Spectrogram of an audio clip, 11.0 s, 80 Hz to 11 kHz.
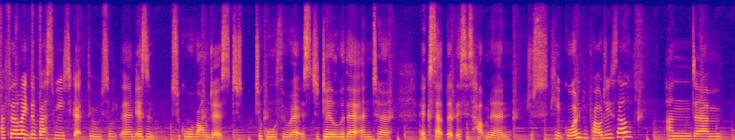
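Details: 26-year-old woman with functional neurological disorder and foreign accent syndrome; the accent appeared after she woke from a migraine with her speech gone, and she also has episodes of speech loss: foreign accent syndrome.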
